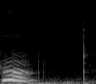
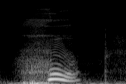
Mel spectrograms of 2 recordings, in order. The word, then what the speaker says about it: हूँ: I would say मैं हूँ. मैं हूँ. मैं हूँ. There's a nasal sound in मैं and हूँ. So it's like pushing the air from the back of your mouth to the front of your mouth.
